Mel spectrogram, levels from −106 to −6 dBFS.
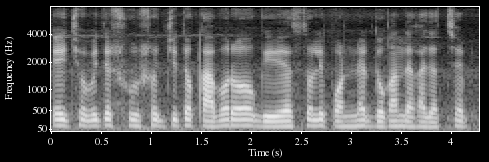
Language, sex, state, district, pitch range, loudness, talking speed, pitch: Bengali, male, West Bengal, Cooch Behar, 120-140 Hz, -21 LUFS, 140 wpm, 135 Hz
